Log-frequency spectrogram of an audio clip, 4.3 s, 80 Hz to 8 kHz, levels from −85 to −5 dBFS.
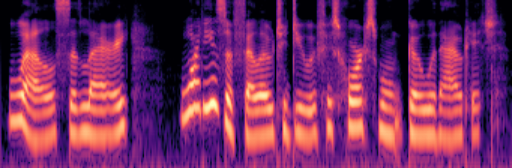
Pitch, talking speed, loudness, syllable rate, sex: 235 Hz, 225 wpm, -18 LUFS, 5.5 syllables/s, female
